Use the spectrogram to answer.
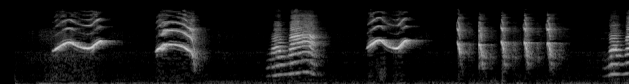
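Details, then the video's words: Pet parrot, said to be trying to say "mummy" to call its owner in a tiny voice: clear harmonic, warbling vocal bursts, several rising then falling, followed by a quick run of short clipped notes, indoors with no other sounds. "‘Mummiii…’ bolne ki full koshish"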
